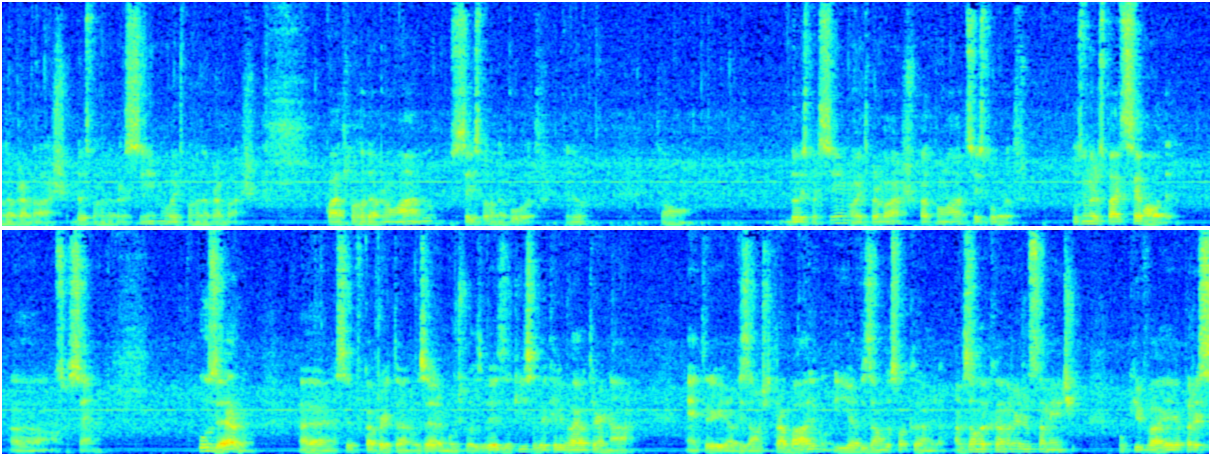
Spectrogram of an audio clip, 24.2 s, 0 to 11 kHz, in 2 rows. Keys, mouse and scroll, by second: 0.0-2.2 typing, 3.3-9.7 typing, 14.9-17.9 typing, 19.9 KP_0.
